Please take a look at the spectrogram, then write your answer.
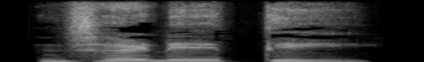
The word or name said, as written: ಝಡಿತಿ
